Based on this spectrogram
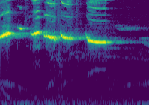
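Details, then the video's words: Loud thrush song used as a lure for other thrushes, a run of four or five clear, high whistled notes in quick succession, the last one drawn out and gently falling, with a quiet background. "PANCINGAN BUNYI BURUNG ANIS SANGAT EFEKTIF, SUARA ASLI ANIS MACAN GACOR TEMBAKAN SUARA NYARING!"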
